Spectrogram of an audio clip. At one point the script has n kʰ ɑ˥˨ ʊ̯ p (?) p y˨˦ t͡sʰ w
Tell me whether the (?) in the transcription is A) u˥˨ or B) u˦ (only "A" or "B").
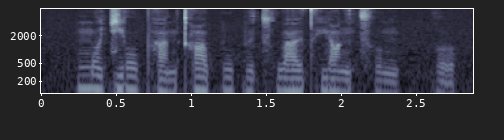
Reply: A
